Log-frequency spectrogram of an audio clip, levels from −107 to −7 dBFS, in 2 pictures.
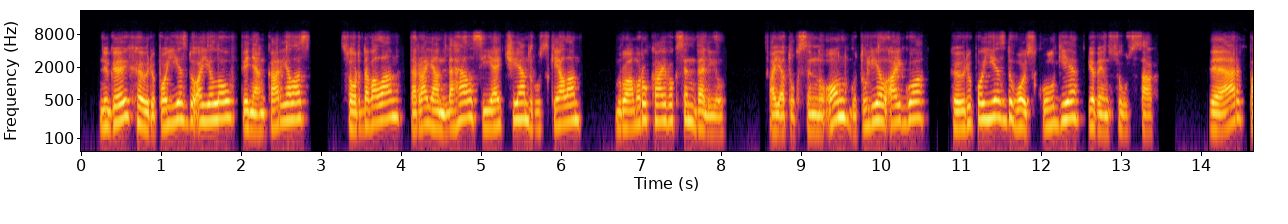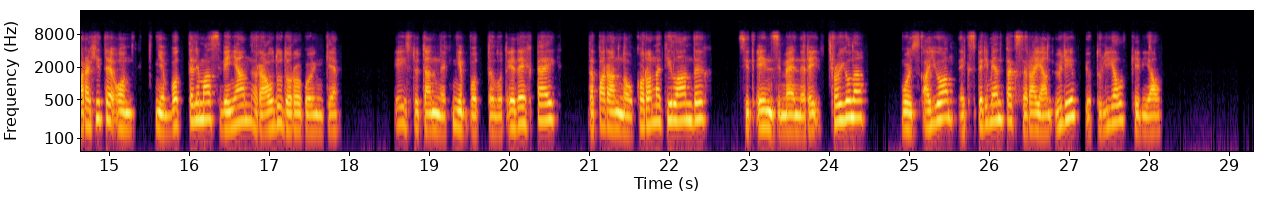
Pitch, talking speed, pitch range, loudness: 190 Hz, 100 wpm, 150-225 Hz, -19 LUFS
